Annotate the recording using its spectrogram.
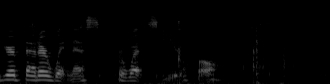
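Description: A young woman reads aloud calmly, close by.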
